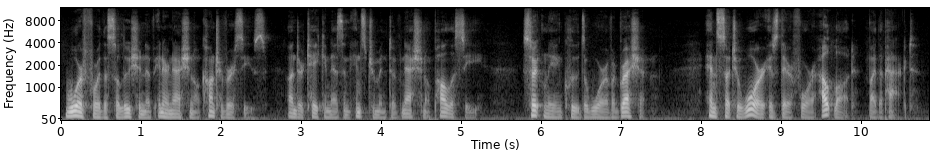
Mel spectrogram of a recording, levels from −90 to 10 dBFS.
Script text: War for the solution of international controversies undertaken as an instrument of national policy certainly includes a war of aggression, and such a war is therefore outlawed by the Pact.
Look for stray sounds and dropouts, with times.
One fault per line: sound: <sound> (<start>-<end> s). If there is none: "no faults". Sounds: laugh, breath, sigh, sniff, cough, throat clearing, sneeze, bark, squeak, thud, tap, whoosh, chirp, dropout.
no faults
